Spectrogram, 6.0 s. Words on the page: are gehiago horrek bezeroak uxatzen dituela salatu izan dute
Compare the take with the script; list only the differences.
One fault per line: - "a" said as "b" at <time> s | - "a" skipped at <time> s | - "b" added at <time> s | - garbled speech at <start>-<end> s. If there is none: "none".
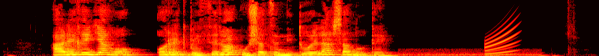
- "salatu" skipped at 3.3 s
